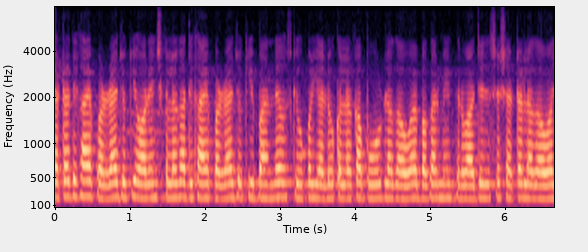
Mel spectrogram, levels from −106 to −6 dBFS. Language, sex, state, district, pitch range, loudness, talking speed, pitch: Hindi, female, Bihar, Lakhisarai, 200-210 Hz, -21 LUFS, 315 wpm, 205 Hz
